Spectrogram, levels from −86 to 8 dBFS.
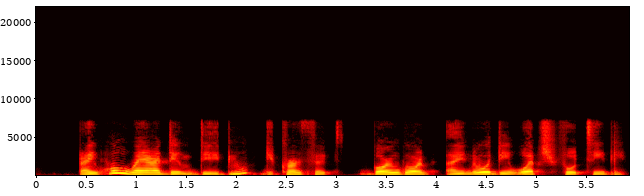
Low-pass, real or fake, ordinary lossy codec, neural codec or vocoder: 7.2 kHz; fake; none; codec, 16 kHz, 0.5 kbps, FreqCodec, larger model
